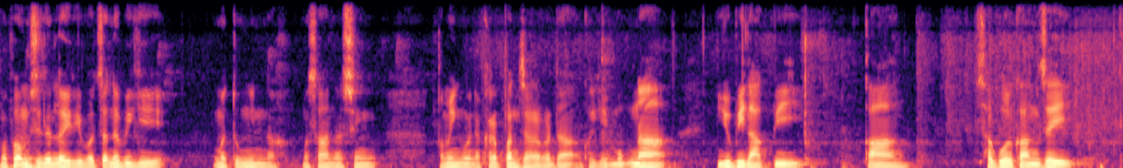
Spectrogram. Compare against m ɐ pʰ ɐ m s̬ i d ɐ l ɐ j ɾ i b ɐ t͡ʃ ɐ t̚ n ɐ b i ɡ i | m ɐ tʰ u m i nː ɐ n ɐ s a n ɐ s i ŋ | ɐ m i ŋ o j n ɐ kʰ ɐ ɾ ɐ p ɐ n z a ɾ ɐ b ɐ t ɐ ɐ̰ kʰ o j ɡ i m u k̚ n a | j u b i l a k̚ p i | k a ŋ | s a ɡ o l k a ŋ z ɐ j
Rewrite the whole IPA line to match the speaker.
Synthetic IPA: m ɐ pʰ ɐ m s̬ i d ɐ l ɐ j ɾ i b ɐ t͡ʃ ɐ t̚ n ɐ b i ɡ i | m ɐ t u ŋ i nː ɐ m ɐ s a n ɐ s i ŋ | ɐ m i ŋ o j n ɐ kʰ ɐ ɾ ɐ p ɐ n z a ɾ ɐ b ɐ d ɐ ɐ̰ kʰ o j ɡ i m u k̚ n a | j u b i l a k̚ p i | k a ŋ | s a ɡ o l k a ŋ z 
